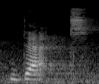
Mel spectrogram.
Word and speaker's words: debt: So the general rule for the silent B is in words like debt, doubt, and subtle, the B comes before letter T. So we pronounce the T, but we do not pronounce the B.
